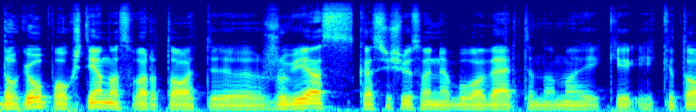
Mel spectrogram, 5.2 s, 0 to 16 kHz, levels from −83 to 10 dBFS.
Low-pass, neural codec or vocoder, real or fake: 14.4 kHz; none; real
